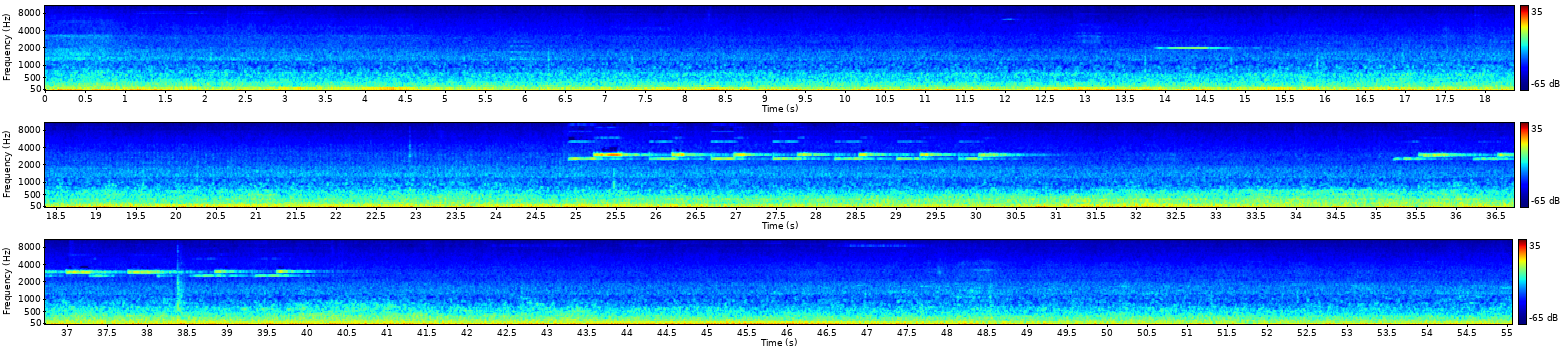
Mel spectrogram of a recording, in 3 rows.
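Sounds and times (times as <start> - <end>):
street traffic rumble: 0.0 - 55.0
high electronic two-tone beep: 24.9 - 30.7, 35.2 - 40.1.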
